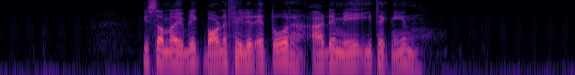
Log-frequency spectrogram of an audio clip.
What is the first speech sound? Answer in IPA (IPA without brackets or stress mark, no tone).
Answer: iː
